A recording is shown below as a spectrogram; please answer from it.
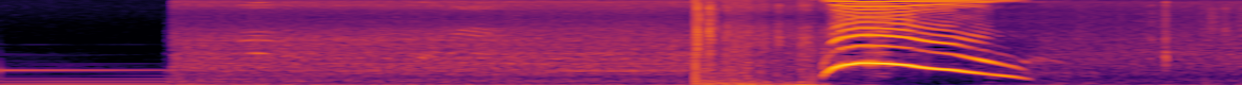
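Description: Music fades out, giving way to outdoor ambience. About halfway through, a single sharp explosion blast goes off with a low rumble. It is followed at once by a loud yell that falls in pitch for about a second.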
